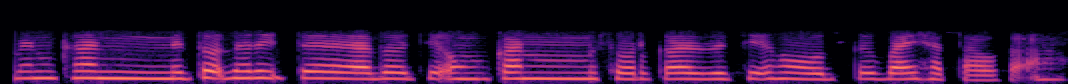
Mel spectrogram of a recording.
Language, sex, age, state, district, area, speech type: Santali, female, 18-30, West Bengal, Bankura, rural, conversation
